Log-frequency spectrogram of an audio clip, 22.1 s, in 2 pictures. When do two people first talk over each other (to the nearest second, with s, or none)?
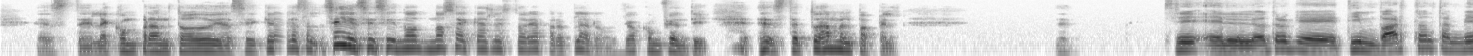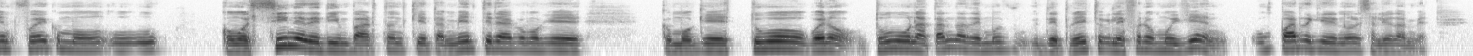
none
